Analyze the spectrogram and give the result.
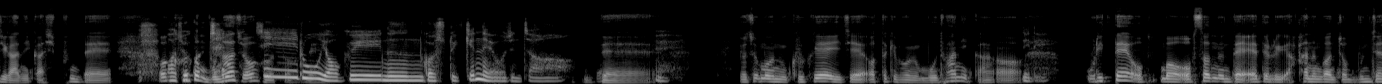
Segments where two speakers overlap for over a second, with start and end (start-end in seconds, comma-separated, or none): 1.7-3.3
